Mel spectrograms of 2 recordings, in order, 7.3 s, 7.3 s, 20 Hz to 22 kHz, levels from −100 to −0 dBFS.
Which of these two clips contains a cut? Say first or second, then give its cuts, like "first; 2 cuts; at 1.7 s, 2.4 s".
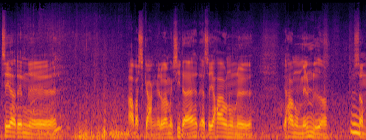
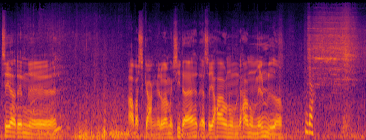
second; 2 cuts; at 4.7 s, 6.1 s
